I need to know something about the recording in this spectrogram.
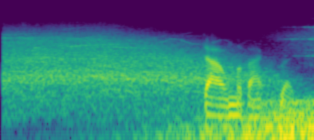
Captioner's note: crowds cheering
